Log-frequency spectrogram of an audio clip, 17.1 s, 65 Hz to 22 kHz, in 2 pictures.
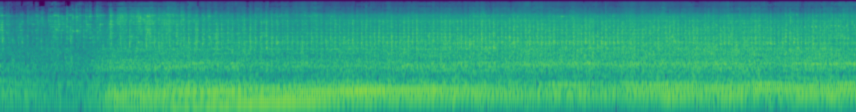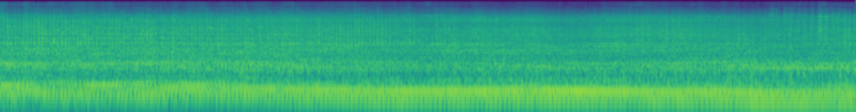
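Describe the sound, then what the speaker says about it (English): An M4 Sherman tank's rear-mounted engine starts after a second of quieter sound. It then runs steadily and loudly with a deep, even rumble that holds throughout. "the engine of the Sherman is in the back"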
